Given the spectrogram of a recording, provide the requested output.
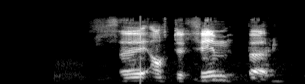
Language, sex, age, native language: Icelandic, male, 9, Icelandic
